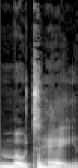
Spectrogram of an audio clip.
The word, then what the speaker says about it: MoTe: It's called MoTe.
